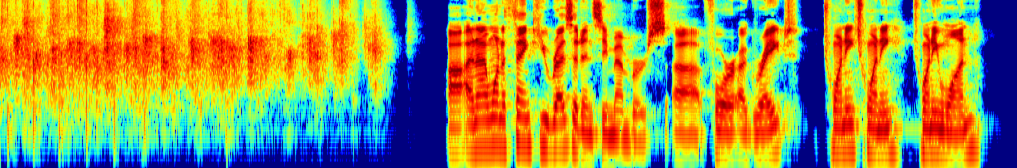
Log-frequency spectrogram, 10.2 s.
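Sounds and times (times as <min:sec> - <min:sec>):
hand clapping: 0:00.0 - 0:04.2
speech: 0:04.5 - 0:09.9.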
